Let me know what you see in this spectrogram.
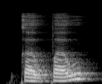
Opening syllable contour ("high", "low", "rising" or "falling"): low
